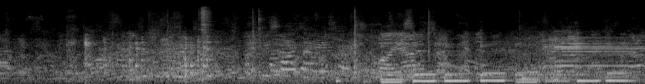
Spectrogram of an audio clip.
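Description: Crowd chatter in a small bar, then a little past halfway a band starts playing, with a run of low, evenly spaced guitar notes.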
